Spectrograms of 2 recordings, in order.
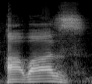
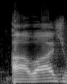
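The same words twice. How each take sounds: First: "آواز" ending in a buzzing z; careful "آواز" with z, not j; correct final z. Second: "آواز" ending in j, like aavaaj; mispronounced final j. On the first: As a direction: say "آواز" as aavaaz, z held clearly. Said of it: "آواز بولنا چاہیے". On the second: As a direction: say "آواز" with j replacing the z. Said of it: "آواز غلط ہے". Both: Shown as a demonstration.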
